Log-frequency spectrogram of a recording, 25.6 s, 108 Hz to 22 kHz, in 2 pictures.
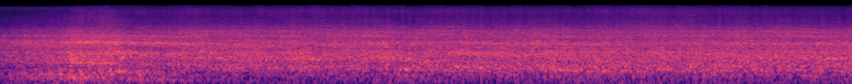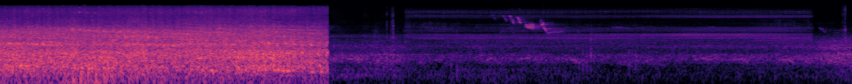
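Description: Electric freight train passing close by: the locomotive followed by a long string of open freight wagons running over the rails, a loud dense rumble with a wavering high whine over it. It cuts off abruptly about 18 seconds in, leaving quiet outdoor air with a few short bird chirps.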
